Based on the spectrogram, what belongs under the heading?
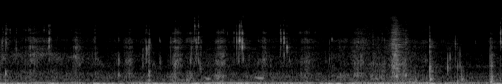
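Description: Crunchy chewing of raw cucumber, a run of quick wet crunches and clicks.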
